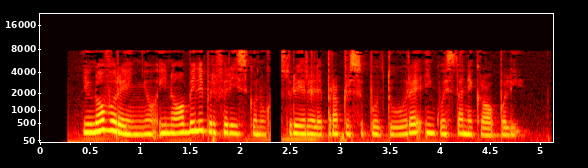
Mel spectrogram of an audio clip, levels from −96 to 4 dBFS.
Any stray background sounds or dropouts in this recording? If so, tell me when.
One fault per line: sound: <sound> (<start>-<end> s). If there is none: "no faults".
sound: dropout (2.3-2.4 s)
